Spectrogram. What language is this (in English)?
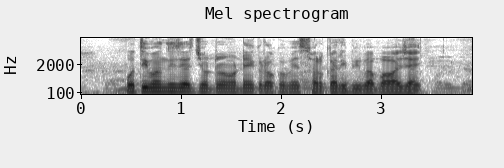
Bangla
